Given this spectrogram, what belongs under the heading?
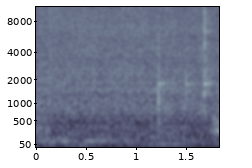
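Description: Green chillies and small shallots fry in a pan for a Kerala-style country chicken curry, a faint, steady sizzle with a couple of light stirring clinks near the end.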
